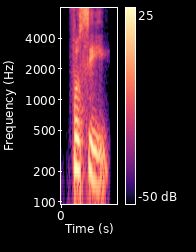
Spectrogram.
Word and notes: foresee: Indian

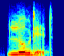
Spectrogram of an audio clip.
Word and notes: loaded: Indian

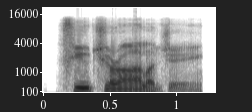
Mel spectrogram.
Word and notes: Futurology: British English

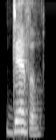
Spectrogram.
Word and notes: devil: Indian

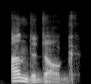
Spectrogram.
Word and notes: underdog: British English

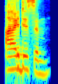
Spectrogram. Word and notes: iodism: Indian

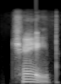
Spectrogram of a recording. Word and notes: chape: American English

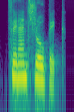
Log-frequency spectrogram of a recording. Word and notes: theanthropic: Indian

